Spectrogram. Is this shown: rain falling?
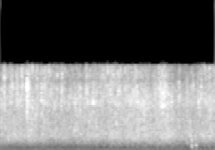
yes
